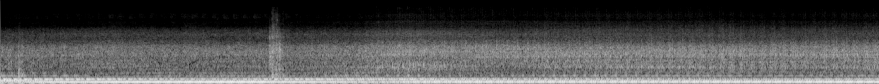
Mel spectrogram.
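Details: Toyota Supra 7M-GE, new engine driven only twice; at idle a sharp, even tap about three times a second, owner thinks it comes from under the valve cover and wonders about rod knock, cause unconfirmed.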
